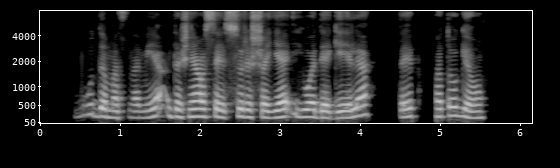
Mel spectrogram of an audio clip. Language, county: Lithuanian, Marijampolė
